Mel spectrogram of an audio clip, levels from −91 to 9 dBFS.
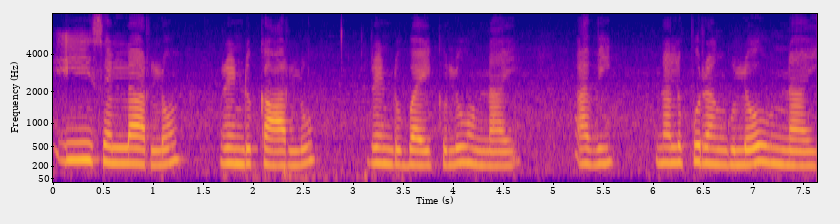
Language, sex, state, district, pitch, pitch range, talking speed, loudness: Telugu, female, Telangana, Mahabubabad, 235 Hz, 220-245 Hz, 85 wpm, -16 LUFS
